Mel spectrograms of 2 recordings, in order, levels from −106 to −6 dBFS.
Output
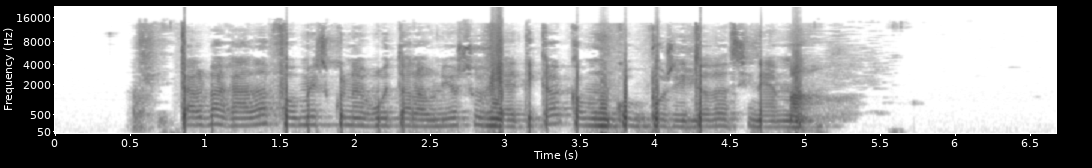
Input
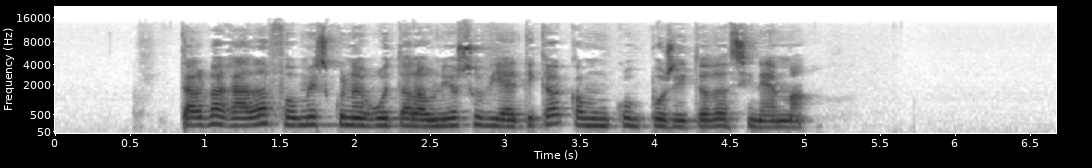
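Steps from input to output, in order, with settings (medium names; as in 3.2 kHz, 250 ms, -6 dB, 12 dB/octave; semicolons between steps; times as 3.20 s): spectral noise reduction 27 dB; inverted gate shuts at -17 dBFS, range -25 dB; overload inside the chain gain 25 dB; spectrum-flattening compressor 2:1; trim +8 dB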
